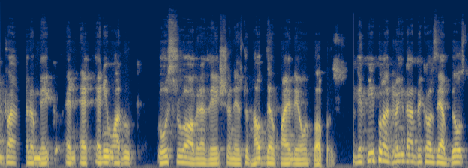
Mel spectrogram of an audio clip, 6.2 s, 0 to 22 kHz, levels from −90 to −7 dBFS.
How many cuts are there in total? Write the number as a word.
one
